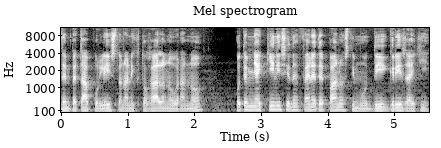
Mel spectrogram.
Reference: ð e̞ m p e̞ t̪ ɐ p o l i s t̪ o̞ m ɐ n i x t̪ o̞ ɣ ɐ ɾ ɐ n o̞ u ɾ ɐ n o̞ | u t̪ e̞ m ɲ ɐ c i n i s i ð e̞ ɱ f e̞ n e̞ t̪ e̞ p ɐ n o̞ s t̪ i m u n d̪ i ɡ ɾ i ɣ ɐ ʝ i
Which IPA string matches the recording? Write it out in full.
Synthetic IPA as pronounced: ð e̞ m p e̞ t̪ ɐ p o l i s t̪ o̞ n ɐ n i x t̪ o̞ ɣ ɐ l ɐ n o̞ u ɾ ɐ n o̞ | u t̪ e̞ m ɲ ɐ c i n i s i ð e̞ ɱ f e̞ n e̞ t̪ e̞ p ɐ n o̞ s t̪ i m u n d̪ i ɡ ɾ i z ɐ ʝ i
